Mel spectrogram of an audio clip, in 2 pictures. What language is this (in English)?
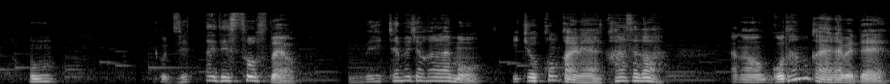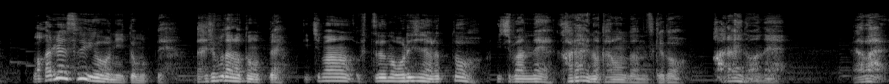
Japanese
